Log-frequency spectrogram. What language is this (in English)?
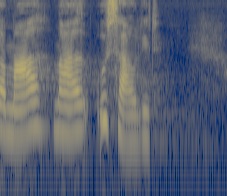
Danish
